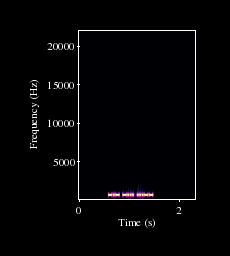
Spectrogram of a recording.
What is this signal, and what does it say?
Morse code, heard as a keyed tone, about 50 wpm, 700 Hz. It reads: KB3
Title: USA Call Sign Prefixes - Repeated 2x - 50wpm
